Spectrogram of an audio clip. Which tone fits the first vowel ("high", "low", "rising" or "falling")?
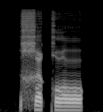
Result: high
